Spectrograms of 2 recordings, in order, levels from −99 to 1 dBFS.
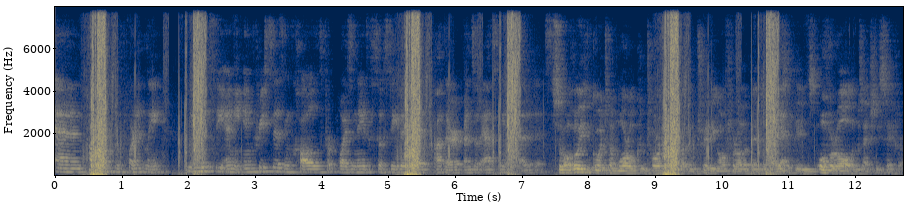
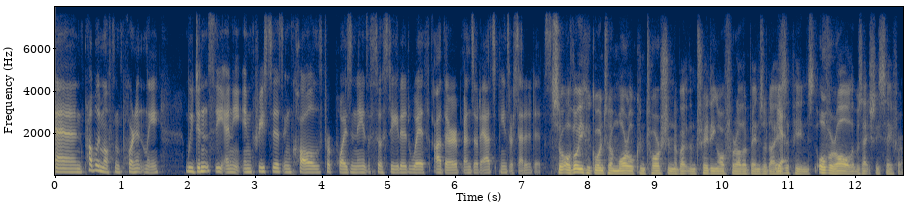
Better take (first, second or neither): second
